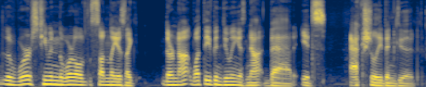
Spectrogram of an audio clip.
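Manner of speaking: usual speaking voice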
